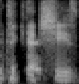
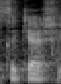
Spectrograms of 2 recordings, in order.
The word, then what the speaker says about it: Takeshi: think I think it's Takeshi like no Japanese were just supposed to pronounce each one separately so it's Takashi right yeah Takeshi Takeshi there's matter I'm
